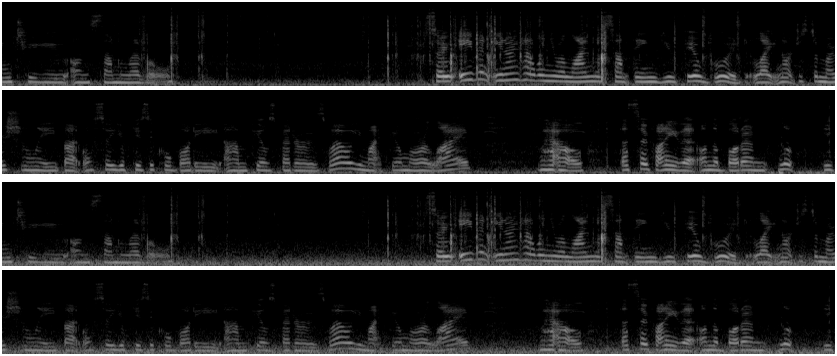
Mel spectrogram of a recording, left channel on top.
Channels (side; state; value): right; noise; rumble, 5 dB below the sound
